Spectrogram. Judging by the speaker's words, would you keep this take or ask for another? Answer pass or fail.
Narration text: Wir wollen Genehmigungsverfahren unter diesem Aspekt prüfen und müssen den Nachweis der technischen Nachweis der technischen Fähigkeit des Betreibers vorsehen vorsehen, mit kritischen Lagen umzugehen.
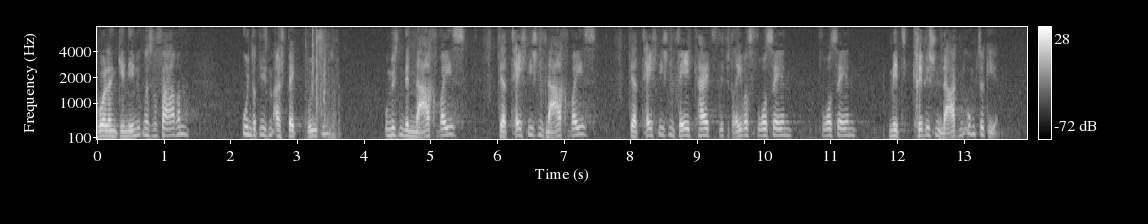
pass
